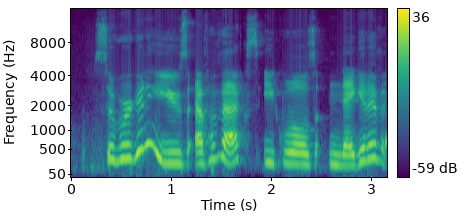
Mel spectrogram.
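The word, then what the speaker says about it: f(x): So now remember, this is pronounced f of x.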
